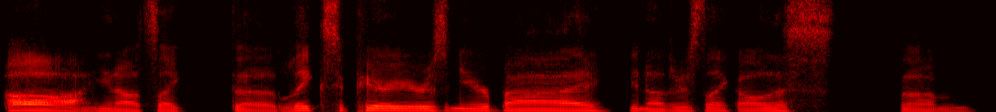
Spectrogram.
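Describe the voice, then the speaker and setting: A man's voice: mid-range voice, flat delivery, normal speed, darkish tone, dry recording, clean studio sound. A man hosting a podcast in casual chat, full of fillers and repeated words. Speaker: podcast host.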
